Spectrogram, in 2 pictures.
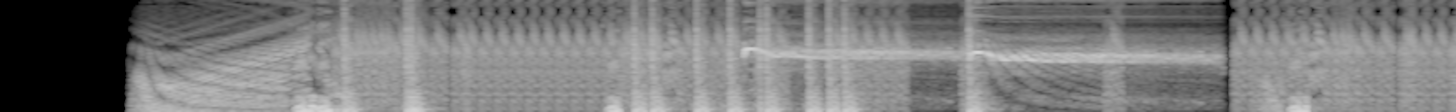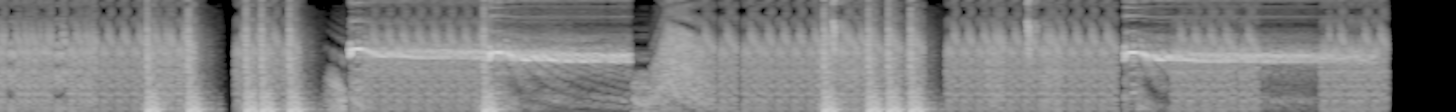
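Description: Upbeat arcade game music plays.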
